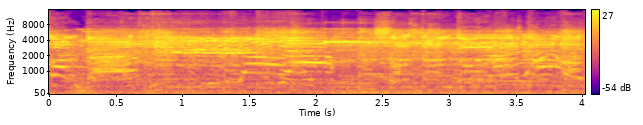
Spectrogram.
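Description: Children's voices chattering and singing along to music inside a moving bus, with the low rumble of the bus running underneath.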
